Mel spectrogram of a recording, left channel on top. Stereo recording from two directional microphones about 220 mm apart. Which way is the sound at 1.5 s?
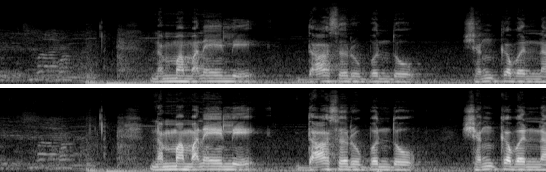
20° right (ahead or behind).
